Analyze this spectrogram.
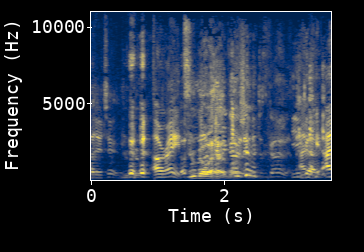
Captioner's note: laughter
